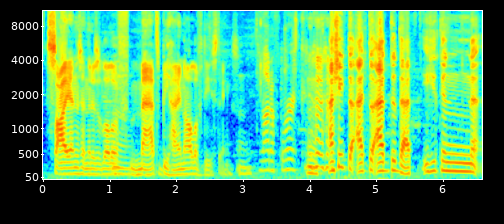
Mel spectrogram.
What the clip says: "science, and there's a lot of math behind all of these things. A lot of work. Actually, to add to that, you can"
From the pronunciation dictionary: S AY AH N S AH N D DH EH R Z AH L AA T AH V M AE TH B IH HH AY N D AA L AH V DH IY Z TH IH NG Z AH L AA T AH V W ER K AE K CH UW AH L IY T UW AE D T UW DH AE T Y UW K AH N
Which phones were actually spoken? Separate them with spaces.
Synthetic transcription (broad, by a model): S AY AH N S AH N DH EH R Z AH L AA T AH V M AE T B IH HH AY N D AA L AH V DH IY Z TH IH NG Z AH L AA T AH V W ER K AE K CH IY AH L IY T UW AE D T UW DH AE T Y UW K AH N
